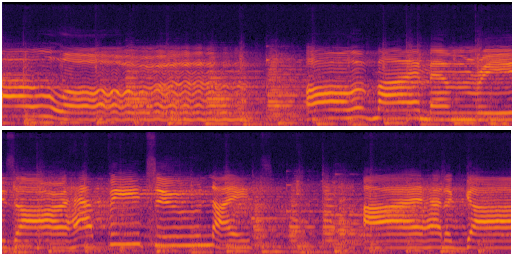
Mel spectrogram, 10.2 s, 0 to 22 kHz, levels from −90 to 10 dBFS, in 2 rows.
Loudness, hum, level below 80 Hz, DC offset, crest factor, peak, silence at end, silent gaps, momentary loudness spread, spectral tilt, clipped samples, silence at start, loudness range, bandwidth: -15 LUFS; none; -40 dBFS; under 0.1%; 14 dB; -2 dBFS; 0 s; none; 9 LU; -5 dB/octave; under 0.1%; 0 s; 3 LU; over 20 kHz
